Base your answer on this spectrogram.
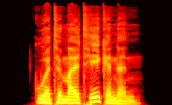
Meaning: plural of Guatemaltekin
- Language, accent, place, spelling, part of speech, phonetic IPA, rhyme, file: German, Germany, Berlin, Guatemaltekinnen, noun, [ɡu̯atemalˈteːkɪnən], -eːkɪnən, De-Guatemaltekinnen.ogg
